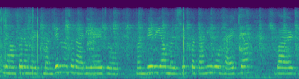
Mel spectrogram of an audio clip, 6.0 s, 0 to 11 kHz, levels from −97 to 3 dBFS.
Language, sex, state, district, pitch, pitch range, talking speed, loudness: Hindi, female, Haryana, Charkhi Dadri, 250 Hz, 240-265 Hz, 180 wpm, -20 LUFS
